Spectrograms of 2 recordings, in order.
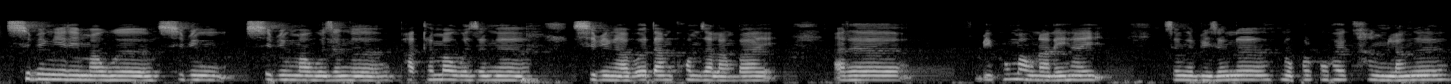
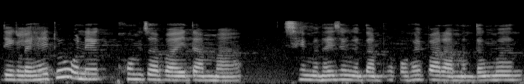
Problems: constant background noise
